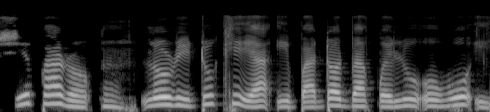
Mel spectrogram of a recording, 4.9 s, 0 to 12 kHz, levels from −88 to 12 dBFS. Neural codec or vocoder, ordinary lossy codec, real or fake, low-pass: none; none; real; 7.2 kHz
